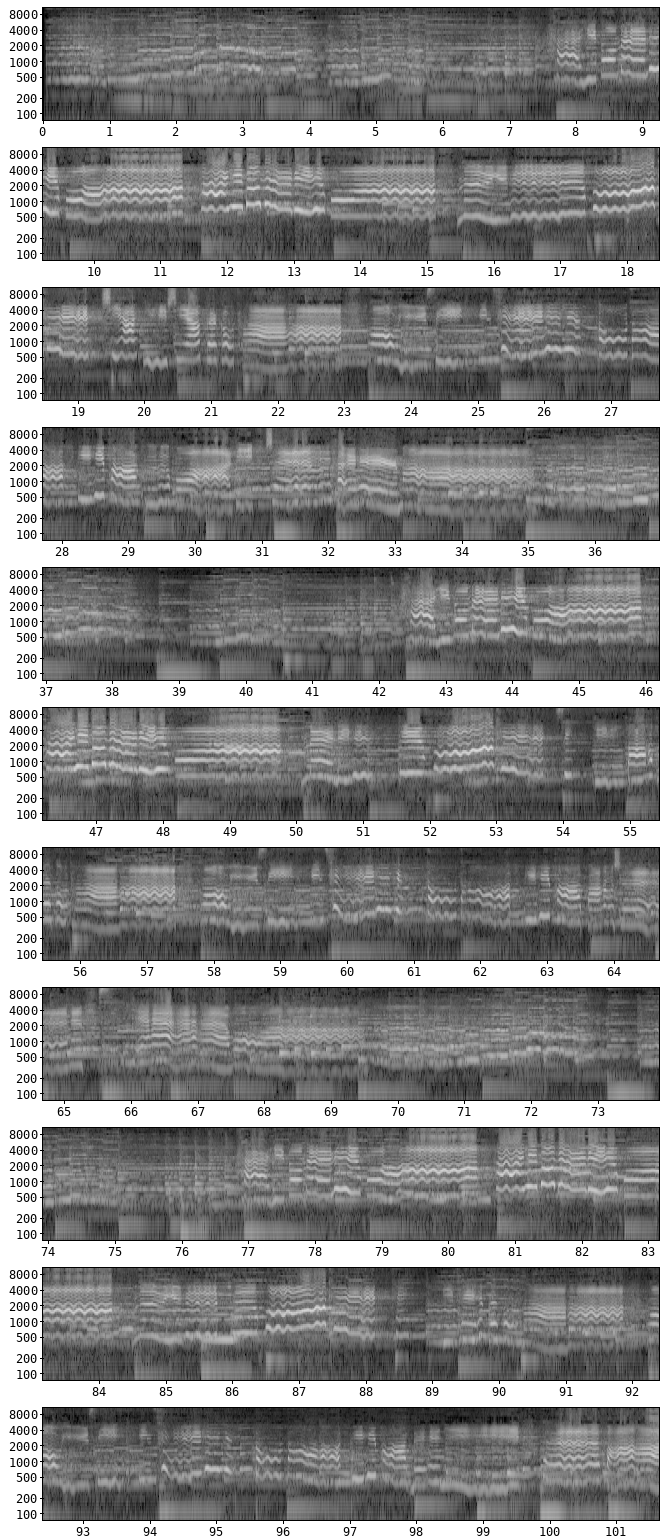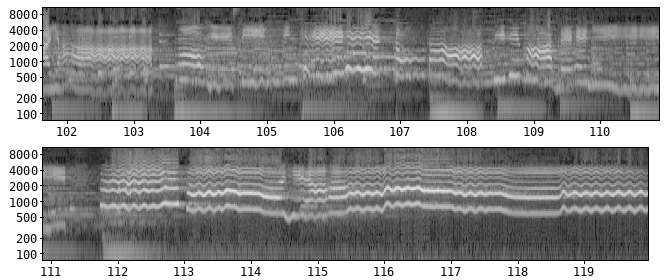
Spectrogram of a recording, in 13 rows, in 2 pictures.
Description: [15/9/2009]原生态系列 江苏原生态民歌 比较地道！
